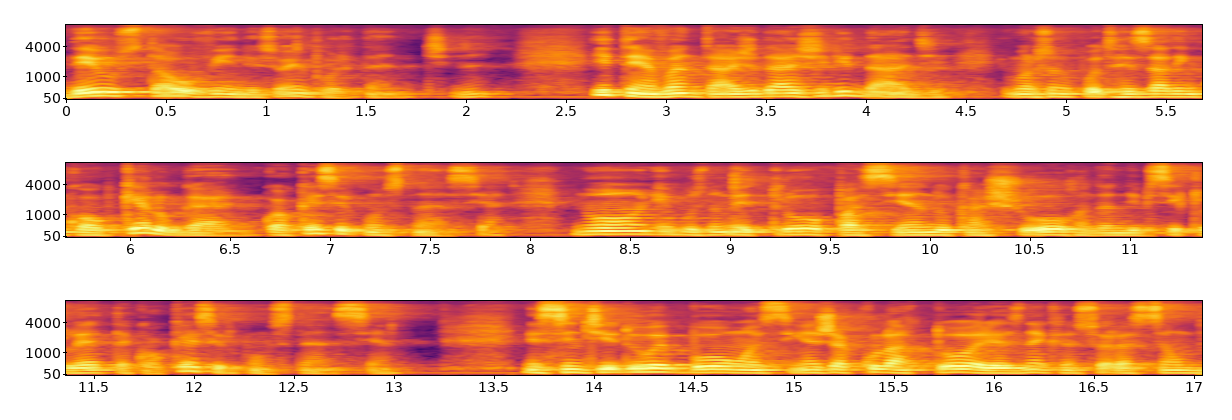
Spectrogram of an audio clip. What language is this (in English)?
Portuguese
